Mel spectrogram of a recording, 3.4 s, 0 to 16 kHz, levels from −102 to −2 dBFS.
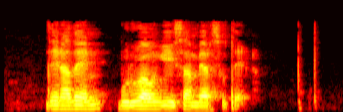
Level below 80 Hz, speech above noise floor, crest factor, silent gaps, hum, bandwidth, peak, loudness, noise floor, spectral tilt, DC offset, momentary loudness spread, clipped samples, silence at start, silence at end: -70 dBFS; 32 dB; 18 dB; none; none; 8 kHz; -2 dBFS; -20 LUFS; -52 dBFS; -5.5 dB/octave; under 0.1%; 15 LU; under 0.1%; 0.45 s; 0.95 s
